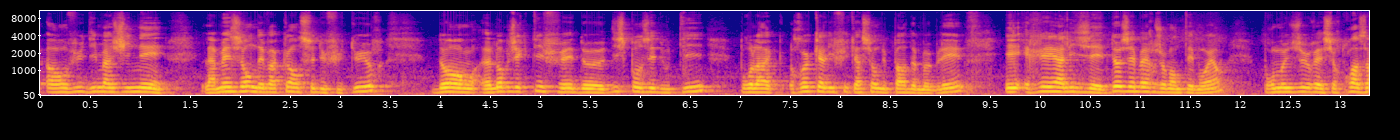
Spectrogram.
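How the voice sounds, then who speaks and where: A man giving a prepared, formal presentation as a tourist office representative, in a measured, official manner and partly reading it out. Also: on the high side, a little mellow.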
